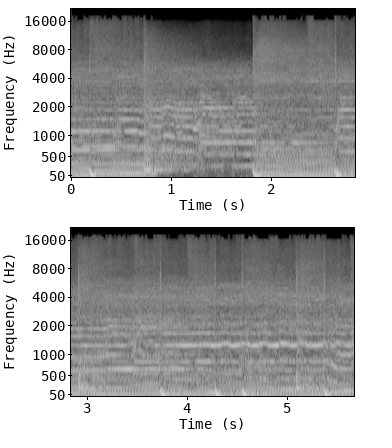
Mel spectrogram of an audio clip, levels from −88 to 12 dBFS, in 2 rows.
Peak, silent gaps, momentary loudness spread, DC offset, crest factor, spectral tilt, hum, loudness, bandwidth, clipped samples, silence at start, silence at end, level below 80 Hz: -2 dBFS; none; 3 LU; under 0.1%; 12 dB; -4 dB/octave; none; -14 LUFS; 18 kHz; under 0.1%; 0 s; 0 s; -20 dBFS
